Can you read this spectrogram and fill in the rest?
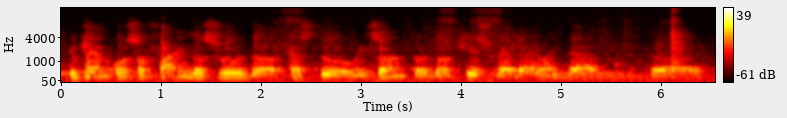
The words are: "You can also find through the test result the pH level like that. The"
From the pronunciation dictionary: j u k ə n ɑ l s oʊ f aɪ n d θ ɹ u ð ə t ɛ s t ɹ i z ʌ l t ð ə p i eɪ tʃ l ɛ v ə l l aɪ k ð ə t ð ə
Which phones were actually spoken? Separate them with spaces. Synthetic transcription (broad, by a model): j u k ə n ɑ l s oʊ f aɪ n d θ ɹ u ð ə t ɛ s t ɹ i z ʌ n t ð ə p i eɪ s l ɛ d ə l l aɪ k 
